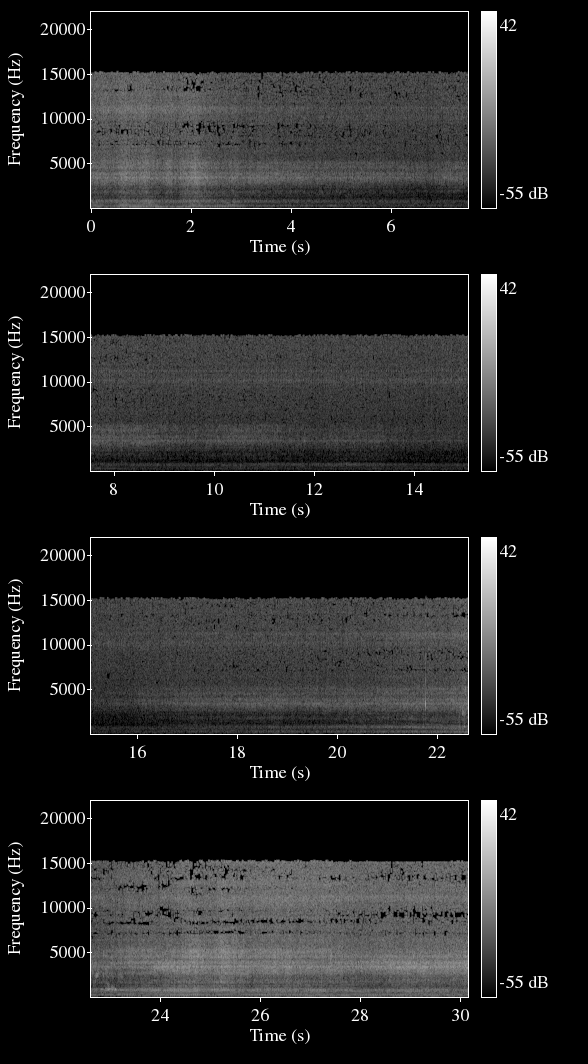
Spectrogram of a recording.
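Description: Agricultural multirotor spray drone's rotors droning with a wavering pitch: loud at first, fading as it flies away, then growing loud again from about two-thirds through as it comes back overhead.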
